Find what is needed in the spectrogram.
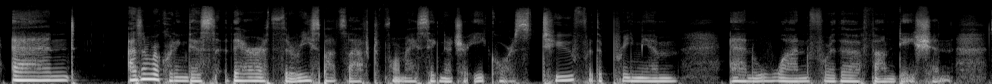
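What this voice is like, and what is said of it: Slightly whispered, hushed speech. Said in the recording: “I'm kind of sort of whispering a tiny little bit”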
